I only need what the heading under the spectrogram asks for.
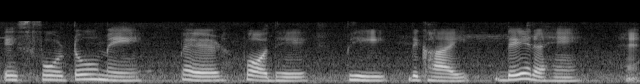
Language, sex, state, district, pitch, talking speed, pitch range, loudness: Hindi, female, Madhya Pradesh, Dhar, 190 Hz, 95 wpm, 175-210 Hz, -17 LUFS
